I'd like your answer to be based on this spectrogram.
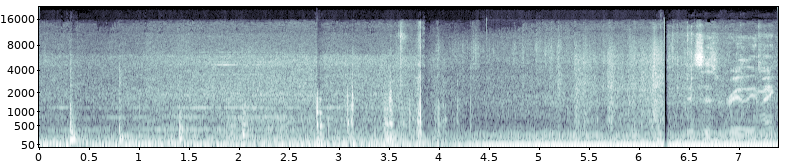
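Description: Subway train in motion, a steady low rumble of the car riding the rails with clanks and rattles throughout, while people talk nearby over the noise.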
